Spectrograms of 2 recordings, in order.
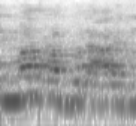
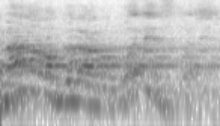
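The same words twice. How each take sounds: First: Said in the usual way. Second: Dismissive scoff. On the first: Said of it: "the language of the ayah doesn't say". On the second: Shown as a demonstration. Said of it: "He said".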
